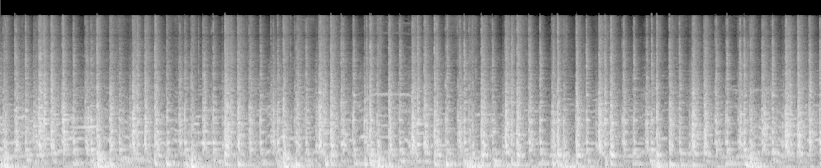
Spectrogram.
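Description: Sabar drums playing a fast, dense, driving rhythm for dancing.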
